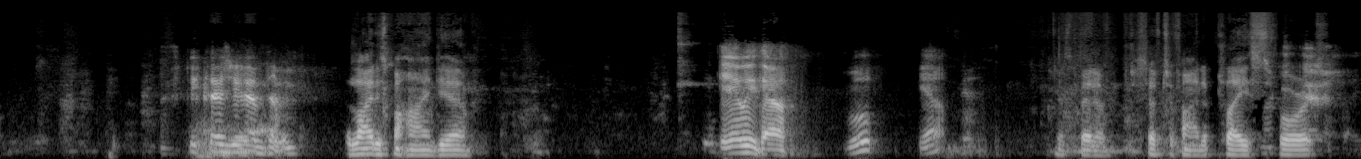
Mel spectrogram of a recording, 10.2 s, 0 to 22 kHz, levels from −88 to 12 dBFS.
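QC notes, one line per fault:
2.05–2.07 s, skip ahead: about a second of audio is dropped and the sides are joined directly with no fill. On a waveform this shows as an abrupt seam, and on a spectrogram as a sudden change in content.
2.15–4.13 s, jitter buffer speed-up: the receiver removes short pitch-period pieces to shed about 0.2 s of excess delay. Playback runs at 109% speed at the same pitch, so the spectrogram shows compressed timing and unchanged harmonics.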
